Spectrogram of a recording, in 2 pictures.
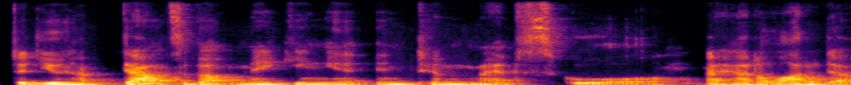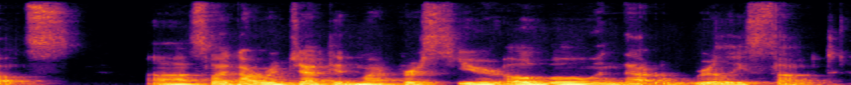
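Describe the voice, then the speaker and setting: Low-pitched and creaky with a darkish, steady tone, this twenty-something vlogger speaks at a moderate pace. He's a medical student whose first language is Spanish, chatting loosely through viewers' questions on a livestream and letting sentences trail off, in an echoey room.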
